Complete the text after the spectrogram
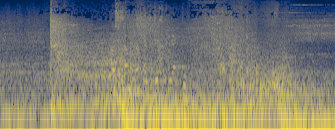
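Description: Magic spells burst and crackle in a loud flurry.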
